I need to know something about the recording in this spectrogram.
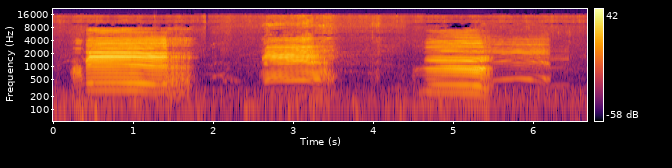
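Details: Cattle (Bos taurus) in an open grassy field alongside goats, buffalo and monkeys give three long, rich moos, each over a second, with steady low rumbling behind; finding: cow.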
